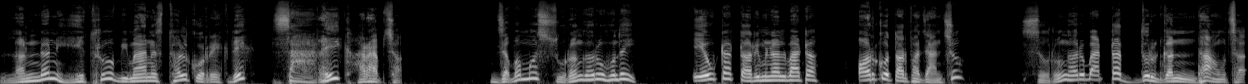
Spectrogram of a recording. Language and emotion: Nepali, disgusted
